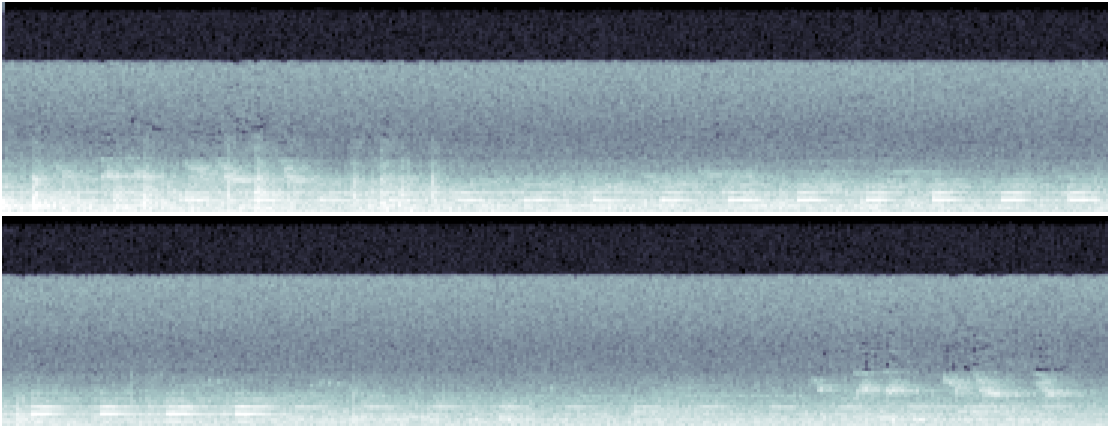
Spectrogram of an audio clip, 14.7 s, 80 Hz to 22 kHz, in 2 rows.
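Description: Shinano Railway 115-series electric train pulling away over the station pointwork, its wheels clacking sharply over rail joints in the first few seconds, then a low rumble as it recedes. A beep pulses about twice a second for several seconds over it.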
